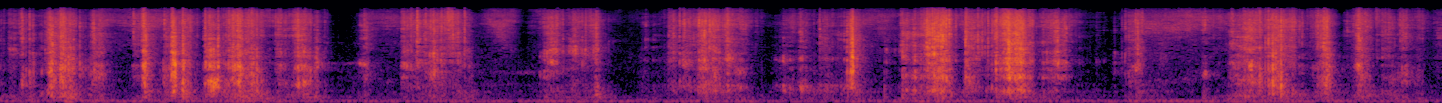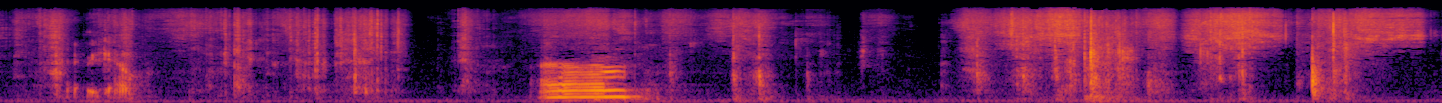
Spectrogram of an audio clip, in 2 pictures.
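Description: The ribbon loops and tails of a large ribbon bow rustling and crinkling as they are handled and rearranged. The sound comes as many short, irregular scratchy rustles.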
